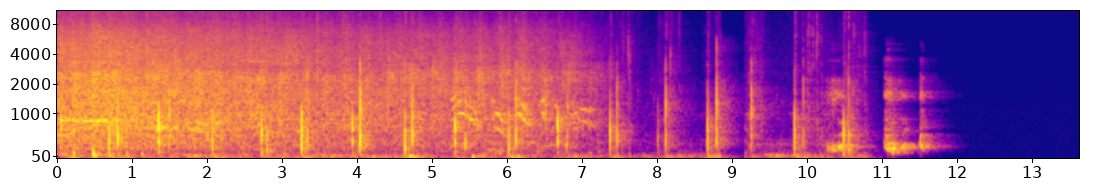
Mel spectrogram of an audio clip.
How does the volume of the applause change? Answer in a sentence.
The loudness of the applause goes down.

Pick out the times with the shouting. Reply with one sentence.
You can hear the shouting from 5.2 to 7.2 s.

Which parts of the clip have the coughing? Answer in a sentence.
You can hear the coughing from 10.2 to 11.6 s.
